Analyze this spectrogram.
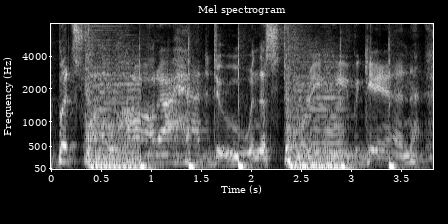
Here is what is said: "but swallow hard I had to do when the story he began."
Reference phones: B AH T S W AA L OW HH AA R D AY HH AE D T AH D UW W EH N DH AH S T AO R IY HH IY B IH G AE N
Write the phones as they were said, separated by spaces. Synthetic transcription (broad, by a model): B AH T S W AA N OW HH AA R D AY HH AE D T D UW W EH N DH AH S T AO R IY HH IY B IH G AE N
